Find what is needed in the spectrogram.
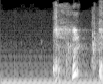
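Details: Adult woman in a severe coughing fit while giving a speech in New York: a single short, harsh cough burst amid a low hum and room noise.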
